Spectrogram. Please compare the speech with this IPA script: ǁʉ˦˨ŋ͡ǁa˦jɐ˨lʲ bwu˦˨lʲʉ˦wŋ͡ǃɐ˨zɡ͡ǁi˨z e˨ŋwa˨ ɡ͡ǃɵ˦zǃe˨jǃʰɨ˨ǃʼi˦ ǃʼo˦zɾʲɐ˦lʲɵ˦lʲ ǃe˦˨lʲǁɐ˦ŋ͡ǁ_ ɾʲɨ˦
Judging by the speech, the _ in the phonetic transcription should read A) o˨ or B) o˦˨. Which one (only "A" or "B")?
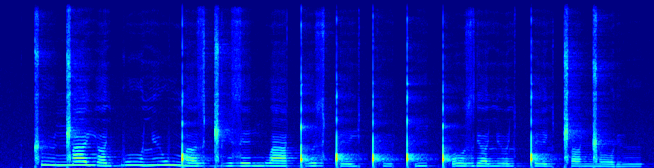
B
